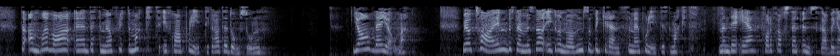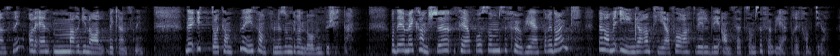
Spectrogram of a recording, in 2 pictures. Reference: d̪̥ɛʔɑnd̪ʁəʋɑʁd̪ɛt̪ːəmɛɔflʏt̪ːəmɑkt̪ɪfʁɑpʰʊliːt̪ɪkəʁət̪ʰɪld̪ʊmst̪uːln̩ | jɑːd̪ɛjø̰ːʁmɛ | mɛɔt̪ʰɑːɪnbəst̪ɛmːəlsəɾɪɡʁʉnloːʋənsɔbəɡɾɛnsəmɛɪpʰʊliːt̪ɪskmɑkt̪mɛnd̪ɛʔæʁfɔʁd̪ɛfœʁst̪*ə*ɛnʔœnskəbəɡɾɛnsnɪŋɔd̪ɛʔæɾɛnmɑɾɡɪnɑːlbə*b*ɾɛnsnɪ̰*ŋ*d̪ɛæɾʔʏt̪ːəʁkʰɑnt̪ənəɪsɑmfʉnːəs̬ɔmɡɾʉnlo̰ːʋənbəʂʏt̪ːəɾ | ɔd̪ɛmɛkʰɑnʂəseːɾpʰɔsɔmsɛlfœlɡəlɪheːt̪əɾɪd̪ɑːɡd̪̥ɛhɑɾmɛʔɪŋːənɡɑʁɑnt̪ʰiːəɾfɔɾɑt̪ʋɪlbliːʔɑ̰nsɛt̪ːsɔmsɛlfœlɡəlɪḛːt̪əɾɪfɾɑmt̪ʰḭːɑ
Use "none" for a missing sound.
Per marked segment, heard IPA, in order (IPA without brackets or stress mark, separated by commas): ə, ɡ, ŋ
